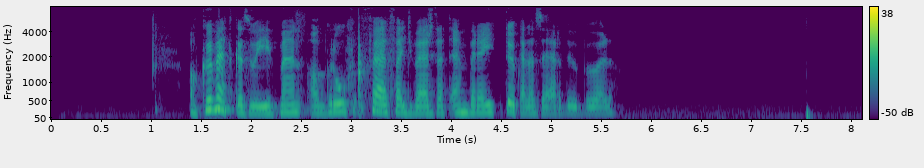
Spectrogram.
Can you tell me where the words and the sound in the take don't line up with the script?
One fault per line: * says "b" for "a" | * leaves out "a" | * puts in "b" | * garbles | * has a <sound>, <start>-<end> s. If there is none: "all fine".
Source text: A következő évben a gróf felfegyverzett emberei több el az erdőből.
all fine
